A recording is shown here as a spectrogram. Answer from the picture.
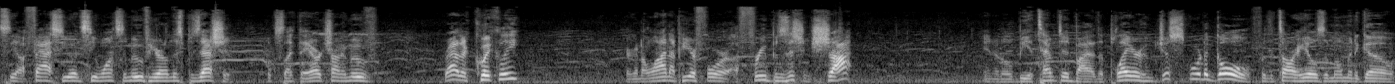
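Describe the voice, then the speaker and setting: Over crowd noise in the background, a man talks in an energetic tone at a high pitch and a fairly quick pace, with long, frequent pauses. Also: lively intonation. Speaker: sports broadcaster / student sports media major. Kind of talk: live TV lacrosse play-by-play. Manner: fast, energetic.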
